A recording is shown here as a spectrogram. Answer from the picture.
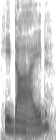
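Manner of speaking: ordinary delivery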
